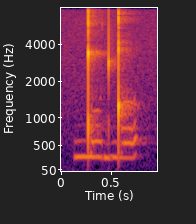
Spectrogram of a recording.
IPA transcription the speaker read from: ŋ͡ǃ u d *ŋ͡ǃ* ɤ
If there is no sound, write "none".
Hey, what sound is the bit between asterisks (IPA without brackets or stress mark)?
ŋ͡ǃ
